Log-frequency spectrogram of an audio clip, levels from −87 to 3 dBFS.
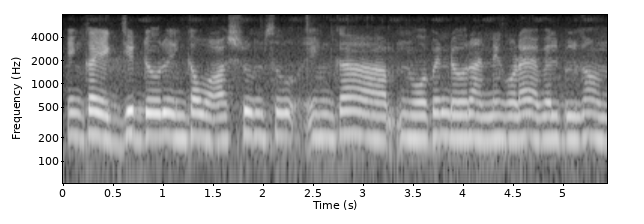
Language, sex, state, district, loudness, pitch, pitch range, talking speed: Telugu, female, Andhra Pradesh, Manyam, -15 LUFS, 200 Hz, 195-210 Hz, 145 wpm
